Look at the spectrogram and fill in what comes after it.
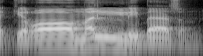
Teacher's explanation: تھا لام اور را پہ بغیر غننے کے، جیسے کراما لباسا، میم دو زبر نون تنوین ہے لیکن بعد والا حرف حروف ادغام کا ہے، یرملون کا حرف ہے لیکن بغیر غننے کے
